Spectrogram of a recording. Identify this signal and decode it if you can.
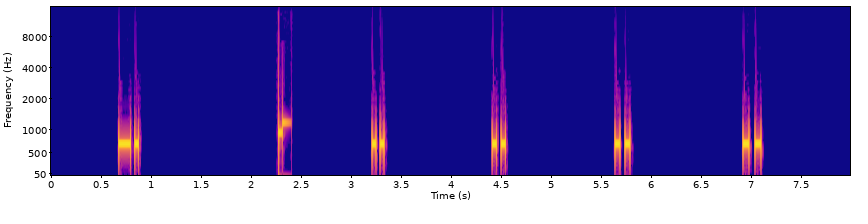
Morse code, heard as a keyed tone, about 26 wpm, spaced as for 7 wpm, 700 Hz. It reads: N IIII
